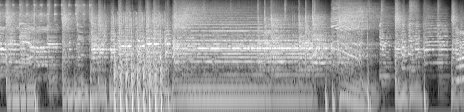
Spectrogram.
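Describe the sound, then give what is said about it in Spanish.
Rapid bursts of gunfire crackle in quick succession, loud, then give way to a sustained roaring din with more scattered shots near the end. No voices. “arrancamos a los tiros acá. Arrancamos a los tiros en las cosas raras.”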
